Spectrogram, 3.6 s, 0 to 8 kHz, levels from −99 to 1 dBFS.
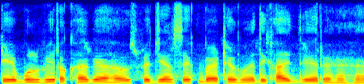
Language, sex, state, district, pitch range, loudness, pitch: Hindi, male, Jharkhand, Palamu, 140-150 Hz, -18 LUFS, 145 Hz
